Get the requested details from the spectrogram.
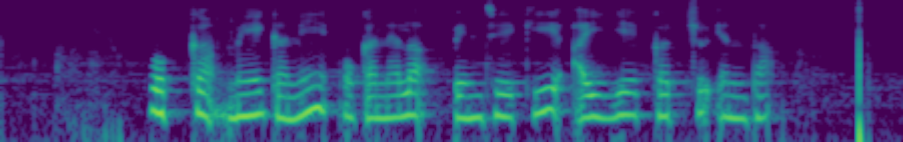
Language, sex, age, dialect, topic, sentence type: Telugu, female, 25-30, Southern, agriculture, question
